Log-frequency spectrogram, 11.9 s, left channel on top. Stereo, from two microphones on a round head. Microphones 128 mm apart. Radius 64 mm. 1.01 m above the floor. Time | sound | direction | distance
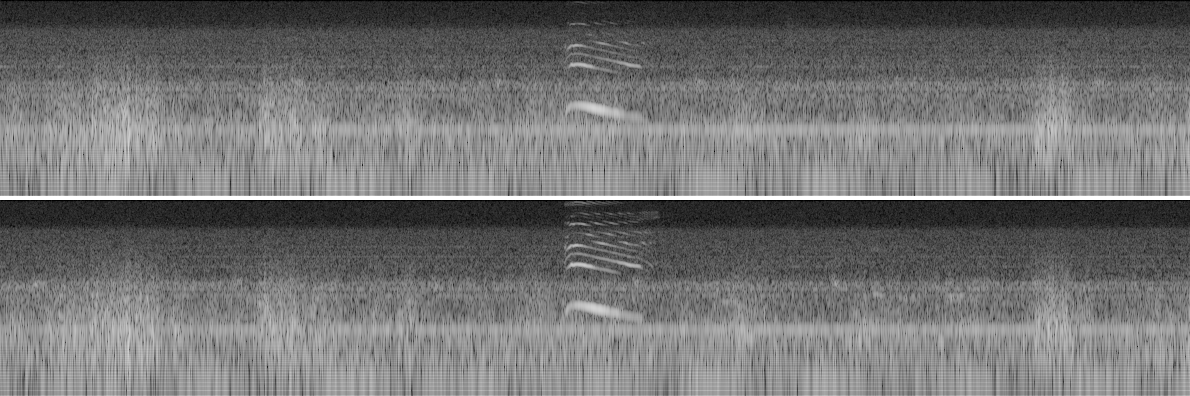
5.6 | a scream | 75° right (ahead or behind) | ?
